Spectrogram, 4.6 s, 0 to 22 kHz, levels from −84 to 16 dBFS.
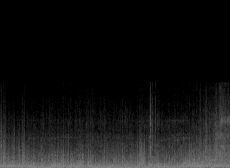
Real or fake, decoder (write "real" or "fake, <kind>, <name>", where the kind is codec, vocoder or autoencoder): real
